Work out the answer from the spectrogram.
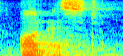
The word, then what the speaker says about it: honest: Because honest starts with a silent H. H does not have pronunciation over here, it's silent. So the sound is O, honest.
